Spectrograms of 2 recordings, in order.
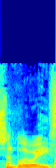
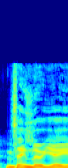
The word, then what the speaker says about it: St. Louis: from St. So is it St. Louis or St. Louis? I'm never quite sure of that. Which one? How do you pronounce it? Anyway, it's St. Louis, I think. – St. Louis, yeah. So from the St. Louis Fed,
